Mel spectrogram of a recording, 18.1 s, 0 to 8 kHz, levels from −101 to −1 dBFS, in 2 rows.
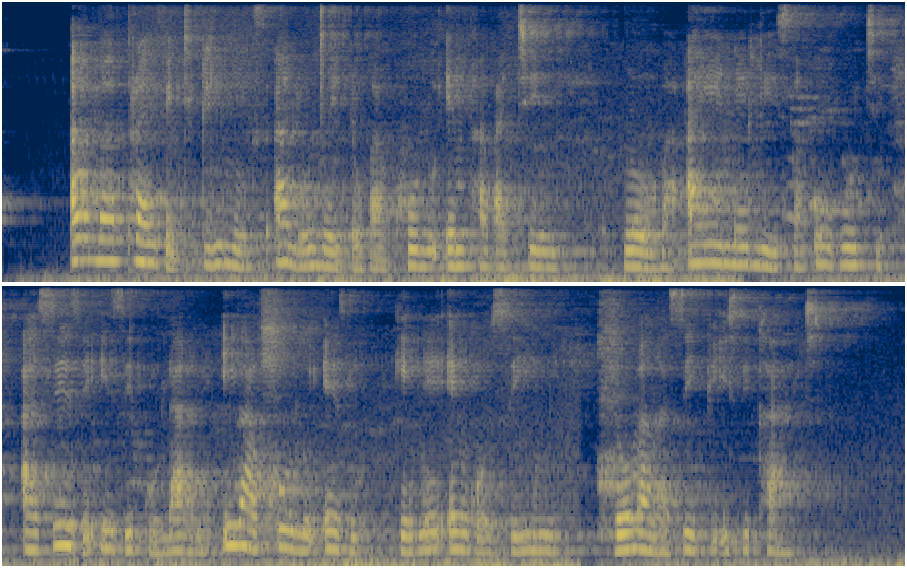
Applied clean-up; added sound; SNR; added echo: none; Bird; 12 dB; reverberation time 1.4 s.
